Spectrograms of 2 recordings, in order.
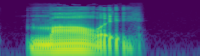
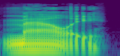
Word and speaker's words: Mali: The name of Josh's country is pronounced Mali, not Mali.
